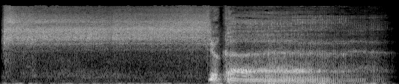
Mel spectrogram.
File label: "shhhhhhhugah", voice; ooh ahh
